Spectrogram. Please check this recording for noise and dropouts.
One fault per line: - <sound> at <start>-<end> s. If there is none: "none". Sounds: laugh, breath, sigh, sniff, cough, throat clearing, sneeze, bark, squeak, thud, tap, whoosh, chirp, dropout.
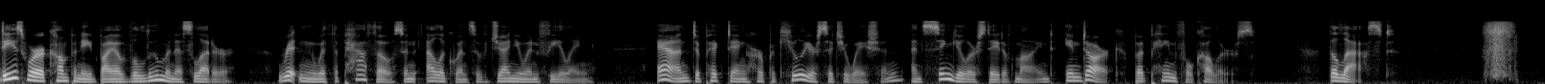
- sniff at 14.8-15.2 s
